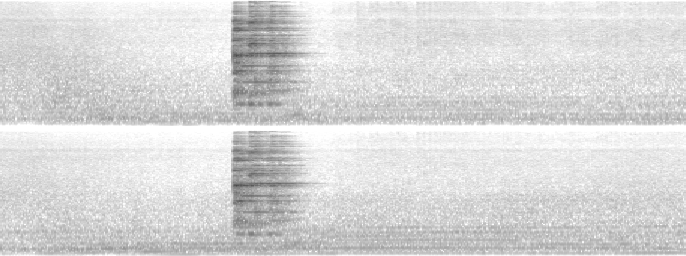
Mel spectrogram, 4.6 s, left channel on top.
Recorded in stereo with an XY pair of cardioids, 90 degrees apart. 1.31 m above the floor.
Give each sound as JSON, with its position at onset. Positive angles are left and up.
{"t": 1.6, "sound": "dishes clattering", "azimuth_deg": 55, "distance_m": 1.1}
